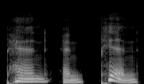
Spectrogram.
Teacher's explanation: in much of the American South, the vowel sounds in pen and pin had merged, so that they were both pronounced as pin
